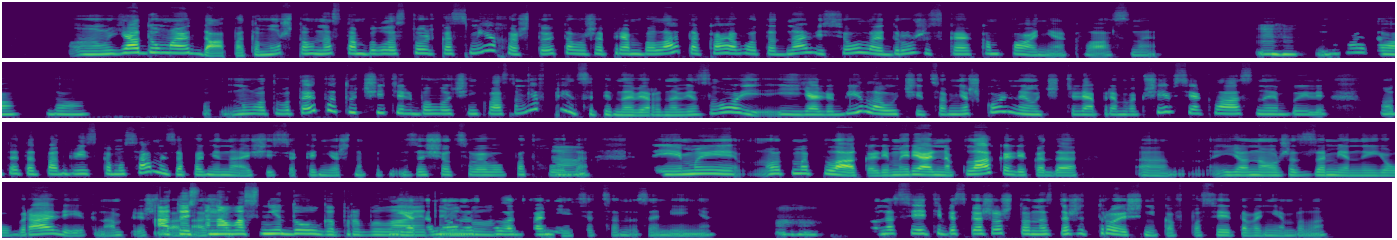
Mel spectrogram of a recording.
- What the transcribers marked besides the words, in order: none
- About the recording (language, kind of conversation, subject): Russian, podcast, Кто был твоим самым запоминающимся учителем и почему?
